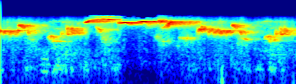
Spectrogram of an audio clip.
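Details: Young white-rumped shama from Malaysia: a continuous run of warbled whistles, wavering between low and high pitches with short clear upward notes, over faint background noise.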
